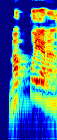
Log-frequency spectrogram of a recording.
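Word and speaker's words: 藐姑射: 그래서 맞고 살아 할 수 있지만은 이 경우에는 야로 읽어야 된다라고 합니다. 그러니까 맞고 야, 또 어떤 학설을 봐서는 묘고야 뭐 이런 식으로 있습니다. 그래서 일단 맞고야라고 읽겠습니다. 막고야라는 산이 있었는데 막고야 산에 신인이 살고 있는데 앞에 신인이 있었죠.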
